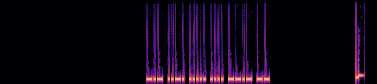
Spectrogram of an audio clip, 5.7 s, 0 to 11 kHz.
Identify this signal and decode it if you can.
Morse code, heard as a keyed tone, about 44 wpm, 700 Hz. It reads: KF5HQM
